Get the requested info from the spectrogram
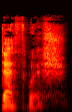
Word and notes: death wish: British English

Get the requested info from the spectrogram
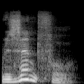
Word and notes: resentful: British English

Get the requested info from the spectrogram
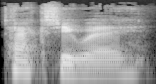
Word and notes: taxiway: American English

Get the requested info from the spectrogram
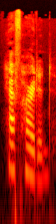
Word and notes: halfhearted: American English

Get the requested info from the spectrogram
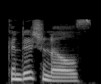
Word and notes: conditionals: British English

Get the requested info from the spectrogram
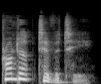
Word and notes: productivity: British English

